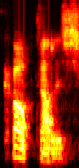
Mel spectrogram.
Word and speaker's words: COOPTALIS: So, tell me how to pronounce this properly. COOPTALIS or COOPTALIS? COOPTALIS, yeah.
